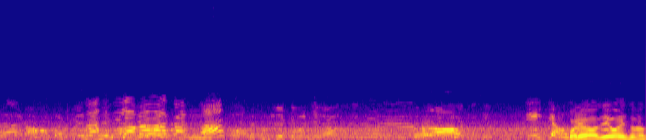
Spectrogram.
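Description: Indistinct chatter of several people, with voices coming and going, over the steady rush of river water running through rocky rapids.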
